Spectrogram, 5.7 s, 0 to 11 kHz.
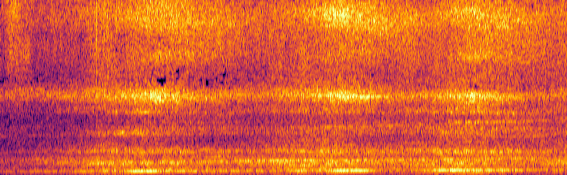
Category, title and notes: Sound effects > Vehicles
tram rain 04
motor, rain, tram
